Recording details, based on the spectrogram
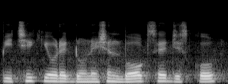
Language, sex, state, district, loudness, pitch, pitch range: Hindi, male, Arunachal Pradesh, Lower Dibang Valley, -14 LUFS, 140 Hz, 130-145 Hz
